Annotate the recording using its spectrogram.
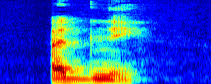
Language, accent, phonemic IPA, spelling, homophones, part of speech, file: French, France, /ad.ne/, adné, adnée / adnés / adnées, adjective, LL-Q150 (fra)-adné.wav
- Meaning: adnate (linked or fused)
